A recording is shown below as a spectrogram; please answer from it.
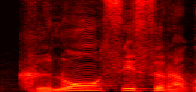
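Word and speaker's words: γνῶσις: 이 알다라고 하는 것은 헬라어로 그노시스라고 하는 단어입니다. 그노시스라고 하는 게 KNO 이렇게 시작을 하거든요. K는 묵음입니다. 그래서 노시스, 그노시스라고 하지만 여기서 노스티시즘 이런 게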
